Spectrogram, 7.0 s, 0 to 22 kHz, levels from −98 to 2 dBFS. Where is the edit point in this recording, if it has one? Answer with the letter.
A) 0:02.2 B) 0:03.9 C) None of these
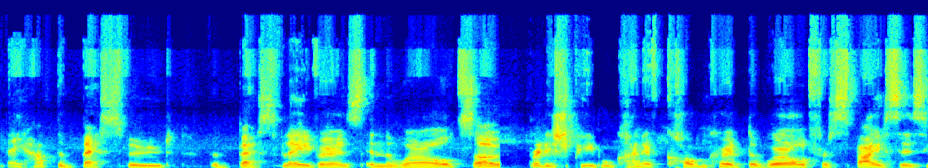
B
